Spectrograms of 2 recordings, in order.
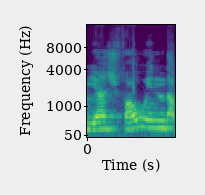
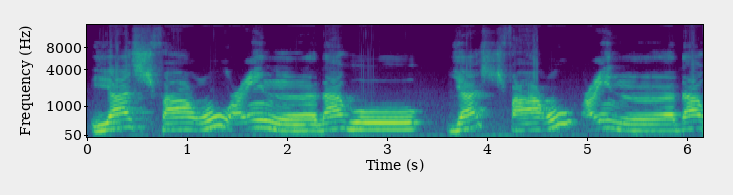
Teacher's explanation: دونوں عین الگ الگ پڑھتے ہوئے محسوس ہونے چاہیے کہ آپ نے دو عین الگ الگ وجود میں پڑھے ہیں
